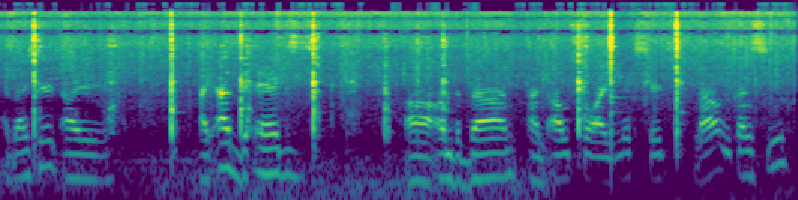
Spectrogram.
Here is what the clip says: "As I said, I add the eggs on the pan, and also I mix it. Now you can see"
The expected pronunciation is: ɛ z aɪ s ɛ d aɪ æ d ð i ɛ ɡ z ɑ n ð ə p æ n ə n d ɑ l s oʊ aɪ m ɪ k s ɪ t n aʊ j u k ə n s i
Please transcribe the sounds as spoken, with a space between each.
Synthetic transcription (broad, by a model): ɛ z aɪ s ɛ d aɪ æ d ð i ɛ ɡ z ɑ n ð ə b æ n ə n d ɑ l s oʊ aɪ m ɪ k s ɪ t n aʊ j u k ə n s i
